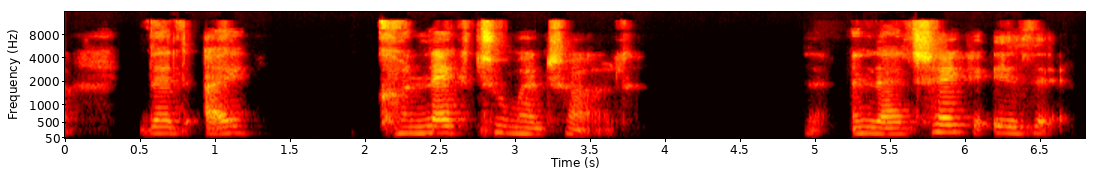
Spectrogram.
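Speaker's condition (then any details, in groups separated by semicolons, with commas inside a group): ALS, bulbar form, bulbar onset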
